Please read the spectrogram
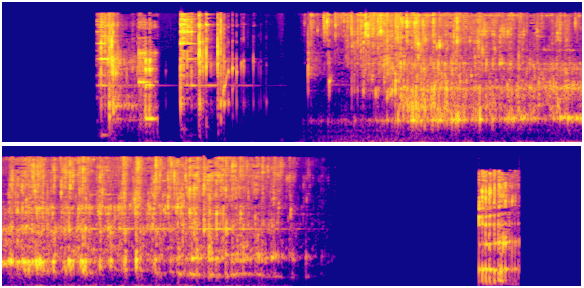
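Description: A few clinks of ice or glass, then liquid pouring into a glass for about four seconds.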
